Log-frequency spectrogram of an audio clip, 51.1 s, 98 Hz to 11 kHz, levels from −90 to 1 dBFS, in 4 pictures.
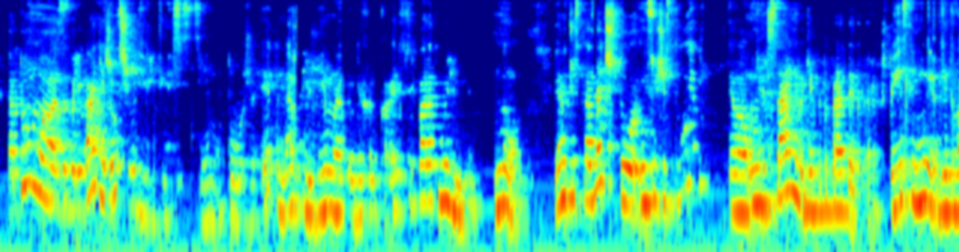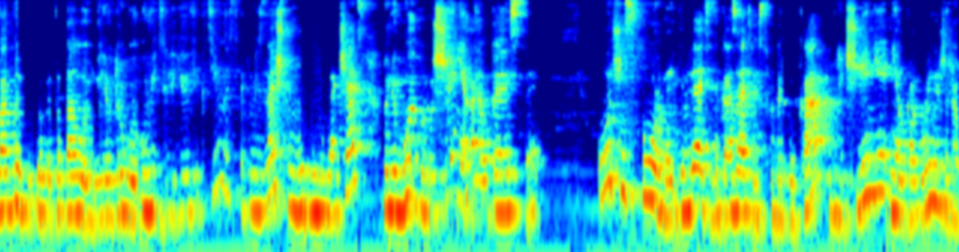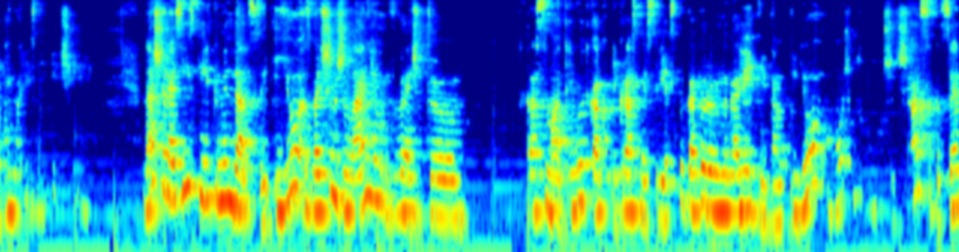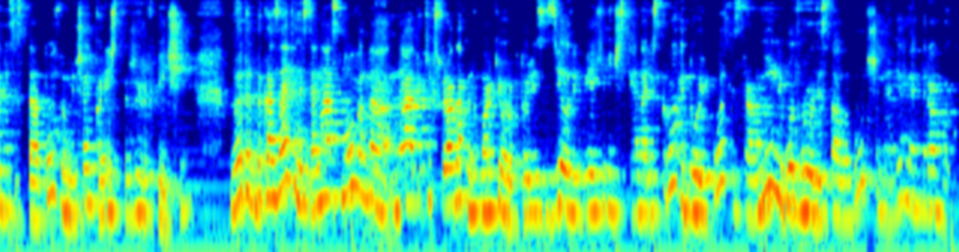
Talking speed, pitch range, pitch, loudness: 130 wpm, 200-250 Hz, 215 Hz, -24 LUFS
